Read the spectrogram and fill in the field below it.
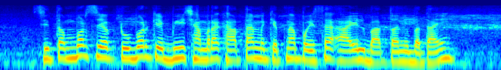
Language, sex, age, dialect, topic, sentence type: Bhojpuri, male, 25-30, Southern / Standard, banking, question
